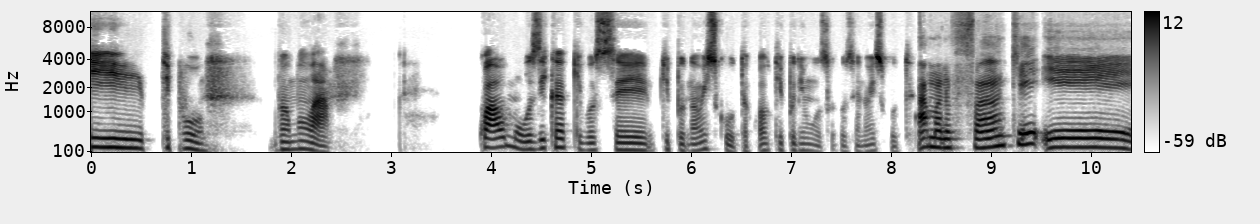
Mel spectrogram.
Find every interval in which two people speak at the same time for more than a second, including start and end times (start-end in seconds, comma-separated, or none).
none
